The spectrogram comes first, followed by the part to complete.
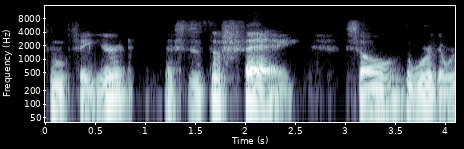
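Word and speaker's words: פ: this is the pha it's pronounced as an f for a ph sound this is the pha just look at this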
